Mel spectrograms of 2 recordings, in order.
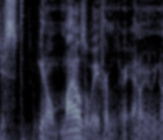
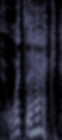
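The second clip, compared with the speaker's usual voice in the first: mock-startled, pitched way up; retold bafflement; 14 semitones higher, slower than usual. Wife hears voice from camera, imitated high-pitched surprise. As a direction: imitate a puzzled reaction, high without extra volume.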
